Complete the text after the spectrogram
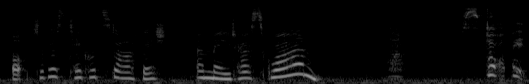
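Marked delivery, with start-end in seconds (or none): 4.6-5.3 high little squeak. A narrator's reading. Starfish objecting to being tickled, high squeak. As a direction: squeak it out after a gasp. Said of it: "she squeaked".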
